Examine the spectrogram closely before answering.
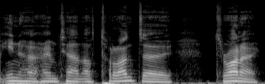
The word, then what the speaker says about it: Toronto: her hometown of Toronto Toronto you don't pronounce second T and it's a court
